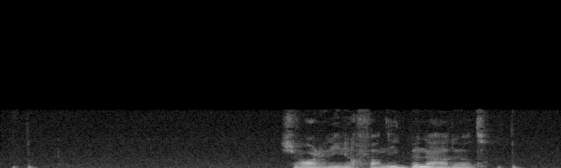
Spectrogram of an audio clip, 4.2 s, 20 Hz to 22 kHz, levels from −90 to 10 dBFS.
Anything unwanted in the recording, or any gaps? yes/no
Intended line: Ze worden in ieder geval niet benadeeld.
no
